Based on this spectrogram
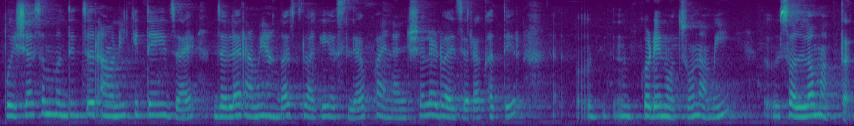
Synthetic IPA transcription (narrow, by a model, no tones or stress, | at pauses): pɔjɕasəmbənd̪ʱiːt̪̚d͡zəɾaʋñikit̪ẽjd͡zaj | d͡zəljaɾamiːɦə̃ŋɡat͡slaɡiəsljafajnanɕəlɛɖʋajd͡zəɾakʰat̪iːɾ | kəɽenot͡suːnami | sɔlːəmaɡt̪at̪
